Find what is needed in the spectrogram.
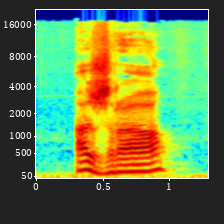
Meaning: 1. to let flow, to let happen: to grant 2. to let flow, to let happen: to impose 3. to conduct, to hold, to perform, to carry out
- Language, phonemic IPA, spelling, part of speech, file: Arabic, /ʔad͡ʒ.raː/, أجرى, verb, Ar-أجرى.ogg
